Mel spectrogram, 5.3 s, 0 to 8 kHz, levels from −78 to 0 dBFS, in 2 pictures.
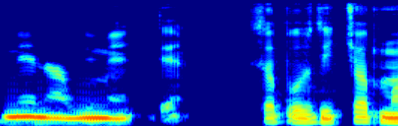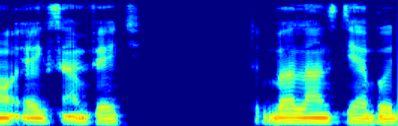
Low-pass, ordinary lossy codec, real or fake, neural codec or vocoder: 7.2 kHz; none; real; none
